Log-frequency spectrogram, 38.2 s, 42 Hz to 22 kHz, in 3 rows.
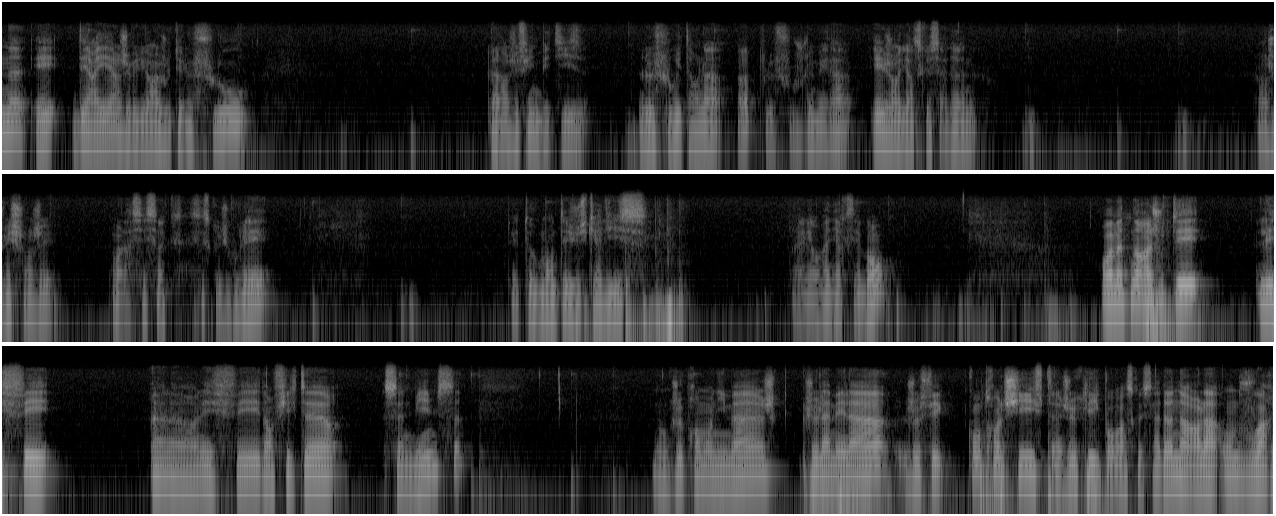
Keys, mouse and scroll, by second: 1.0-2.7 drag, 4.2-5.2 drag, 5.8 click, 7.2-8.6 drag, 9.3-10.6 drag, 11.3 click, 12.8 click, 13.5 middle click, 14.7 click, 15.9-17.0 drag, 18.2 click, 19.3 KP_1, 19.3 KP_0, 19.5 KP_Enter, 21.4 click, 22.1-22.7 scroll down 4, 22.8 click, 24.4 shift+a, 29.5 click, 30.3 click, 31.3 click, 32.5-33.8 drag, 36.0 ctrl+shift+click.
